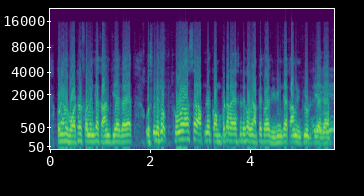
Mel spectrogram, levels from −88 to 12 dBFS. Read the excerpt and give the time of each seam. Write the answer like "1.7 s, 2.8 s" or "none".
none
